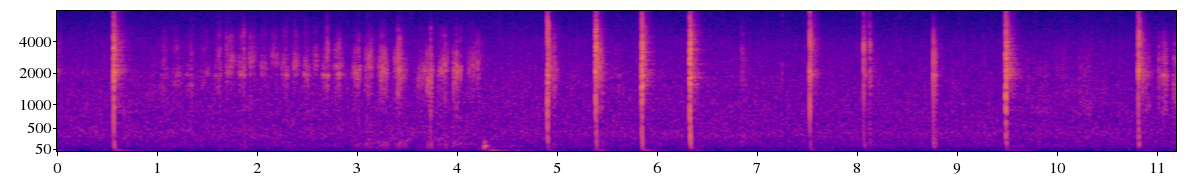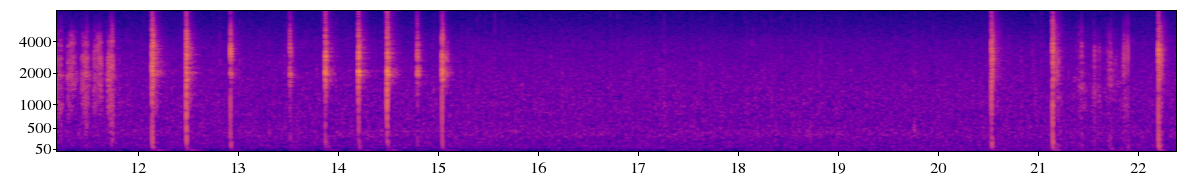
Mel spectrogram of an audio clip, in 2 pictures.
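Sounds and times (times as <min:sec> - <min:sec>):
flints of various sizes striking to start a fire in a cave: 0:00.0 - 0:08.2, 0:09.5 - 0:09.8, 0:10.8 - 0:15.2, 0:20.5 - 0:22.3.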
